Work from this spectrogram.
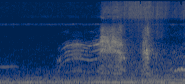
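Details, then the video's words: Cat fight at night: one drawn-out, quavering yowl rises and wobbles, then breaks into two sharp, explosive hissing spits, against a low constant hum. "Alien cats spotted making weird noise and fighting"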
